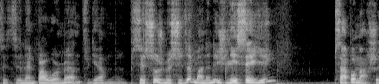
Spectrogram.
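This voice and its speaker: A man with a Quebec accent talks at a moderate pace, with long, frequent pauses and big swings in loudness. His voice is fairly high and somewhat breathy, with ordinary pitch variation, over a quiet background. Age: 40s. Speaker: country singer and author. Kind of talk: casual interview chat.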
